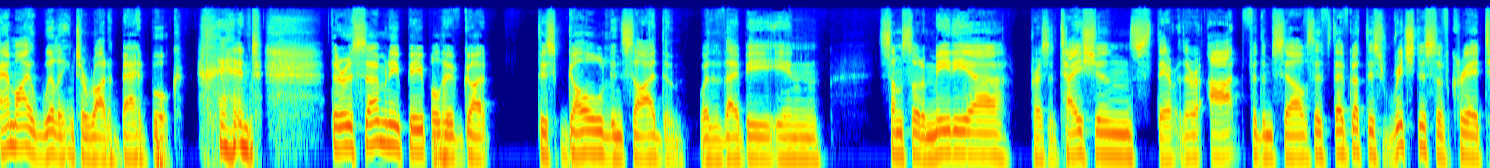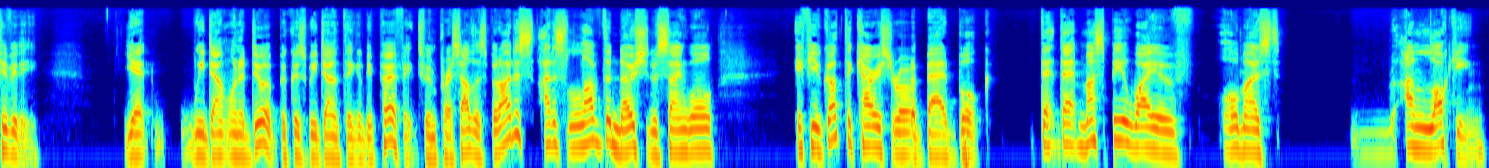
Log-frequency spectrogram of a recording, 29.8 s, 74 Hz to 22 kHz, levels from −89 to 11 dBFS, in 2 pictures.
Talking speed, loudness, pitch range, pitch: 175 wpm, -17 LUFS, 115-150 Hz, 125 Hz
